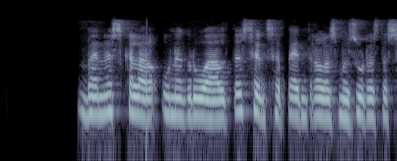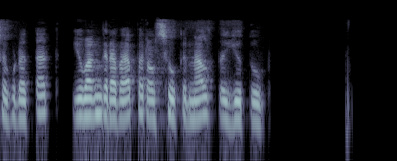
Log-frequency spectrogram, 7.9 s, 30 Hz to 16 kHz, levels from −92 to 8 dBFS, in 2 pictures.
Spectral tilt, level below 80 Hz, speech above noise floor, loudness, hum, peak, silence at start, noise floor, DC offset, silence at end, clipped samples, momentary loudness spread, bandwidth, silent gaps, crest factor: -5 dB/octave; -68 dBFS; over 64 dB; -27 LUFS; none; -8 dBFS; 0.8 s; under -90 dBFS; under 0.1%; 1.35 s; under 0.1%; 8 LU; 7.8 kHz; 4.57-4.70 s; 20 dB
